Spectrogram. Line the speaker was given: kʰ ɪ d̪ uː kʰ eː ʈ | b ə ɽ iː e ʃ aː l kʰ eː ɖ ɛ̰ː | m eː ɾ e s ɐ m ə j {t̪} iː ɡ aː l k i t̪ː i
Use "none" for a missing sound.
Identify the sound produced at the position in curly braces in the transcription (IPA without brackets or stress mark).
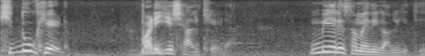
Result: d̪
